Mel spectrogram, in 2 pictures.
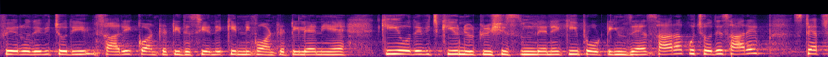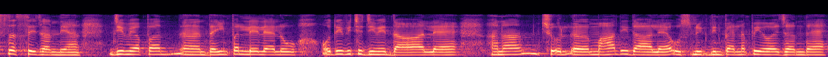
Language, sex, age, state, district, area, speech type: Punjabi, female, 30-45, Punjab, Patiala, urban, spontaneous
